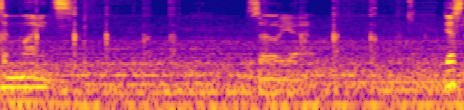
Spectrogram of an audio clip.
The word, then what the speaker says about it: Mainz: there is mines City so mines is like Z at the end it's basically mines but in German pronun pronunciation it's a mines so yeah just like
